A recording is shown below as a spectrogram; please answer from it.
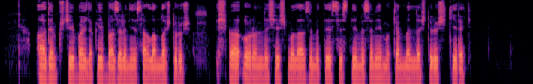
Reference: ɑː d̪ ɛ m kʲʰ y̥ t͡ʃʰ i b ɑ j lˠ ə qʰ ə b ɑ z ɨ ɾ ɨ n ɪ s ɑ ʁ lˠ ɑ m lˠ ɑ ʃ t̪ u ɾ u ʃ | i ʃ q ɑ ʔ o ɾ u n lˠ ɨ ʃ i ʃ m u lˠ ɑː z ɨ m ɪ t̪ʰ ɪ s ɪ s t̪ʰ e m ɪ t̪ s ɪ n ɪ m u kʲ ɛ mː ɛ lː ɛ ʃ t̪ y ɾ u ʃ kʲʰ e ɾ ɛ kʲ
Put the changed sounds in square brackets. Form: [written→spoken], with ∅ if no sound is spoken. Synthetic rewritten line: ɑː d̪ ɛ m kʲʰ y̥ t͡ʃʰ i b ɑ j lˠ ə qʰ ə b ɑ z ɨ ɾ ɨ n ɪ s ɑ ʁ lˠ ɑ m lˠ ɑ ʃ t̪ u ɾ u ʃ | i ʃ q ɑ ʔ o ɾ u n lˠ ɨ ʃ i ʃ m u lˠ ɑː z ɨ m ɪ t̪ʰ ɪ s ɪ s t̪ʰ e m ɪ [t̪→∅] s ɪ n ɪ m u kʲ ɛ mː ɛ lː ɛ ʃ t̪ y ɾ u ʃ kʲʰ e ɾ ɛ kʲ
